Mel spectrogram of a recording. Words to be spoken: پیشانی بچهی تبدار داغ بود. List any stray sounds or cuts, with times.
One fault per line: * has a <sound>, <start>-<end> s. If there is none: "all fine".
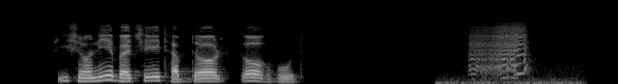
* has a squeak, 4.4-5.9 s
